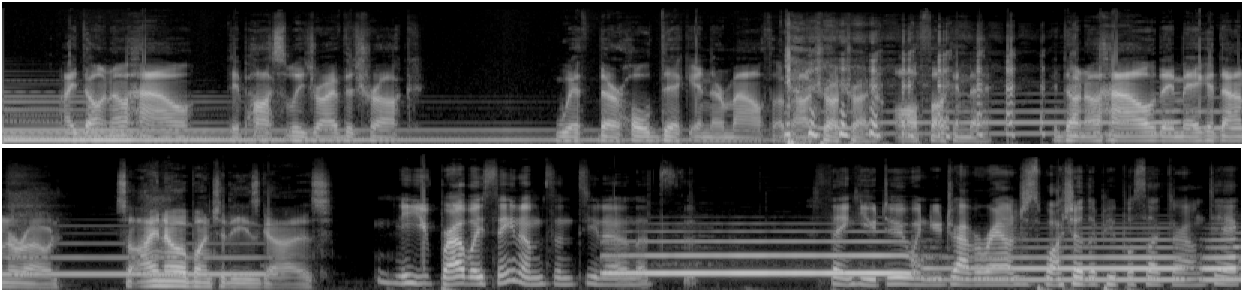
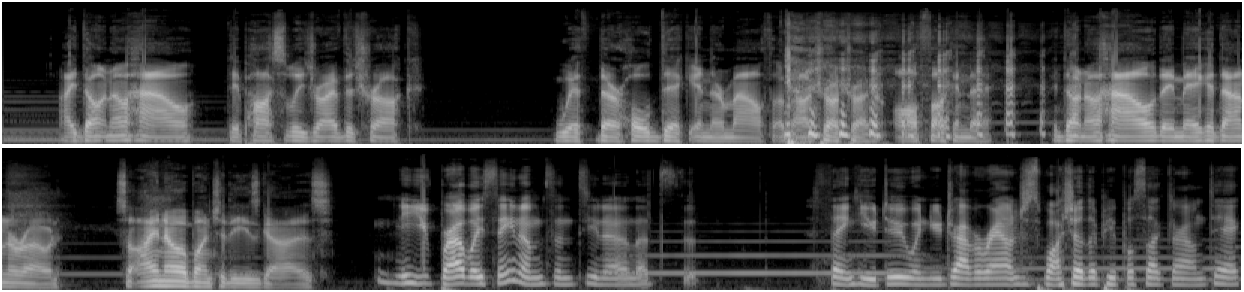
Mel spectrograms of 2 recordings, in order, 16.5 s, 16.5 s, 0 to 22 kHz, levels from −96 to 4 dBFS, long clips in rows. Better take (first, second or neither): second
